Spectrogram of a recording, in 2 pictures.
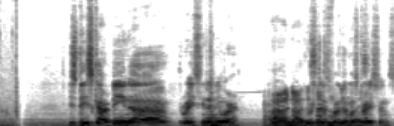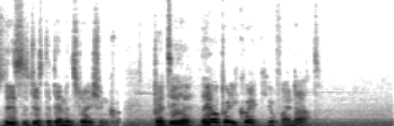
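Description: A man speaks calmly inside a car.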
